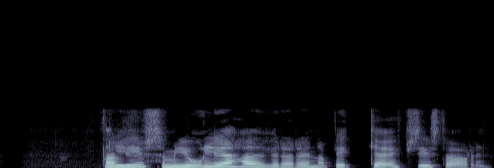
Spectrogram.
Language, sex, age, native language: Icelandic, female, 18-19, Icelandic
